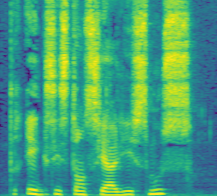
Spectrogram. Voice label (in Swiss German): "existentialismus", alsace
